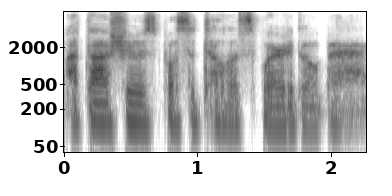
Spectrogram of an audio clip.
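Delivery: hushed whisper. Whispering an in-character line to Val during the game: whispering. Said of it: "I whisper, I try to whisper to Val".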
